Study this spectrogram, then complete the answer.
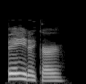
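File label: "baedeker", British English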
